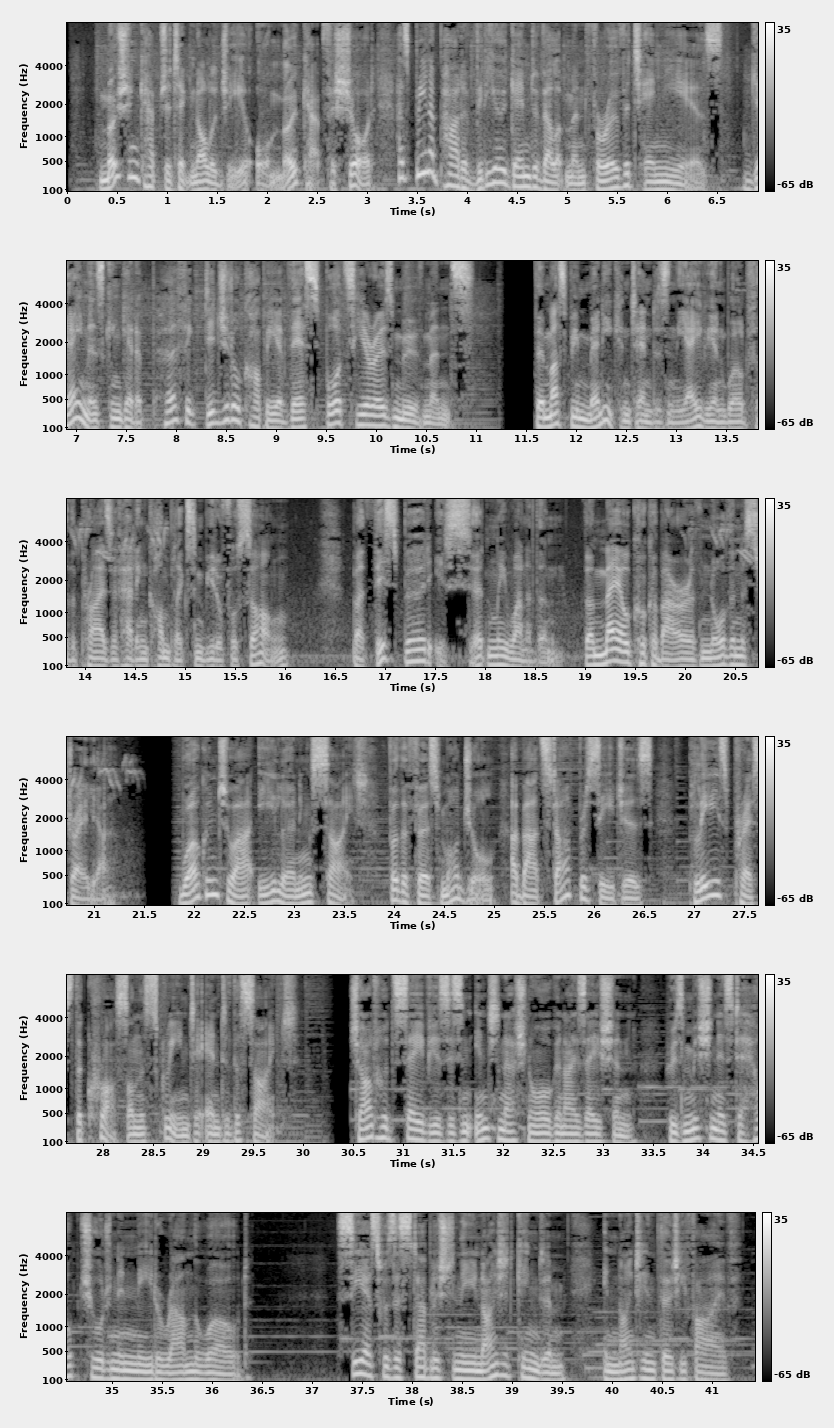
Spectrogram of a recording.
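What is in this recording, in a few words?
Australian narration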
